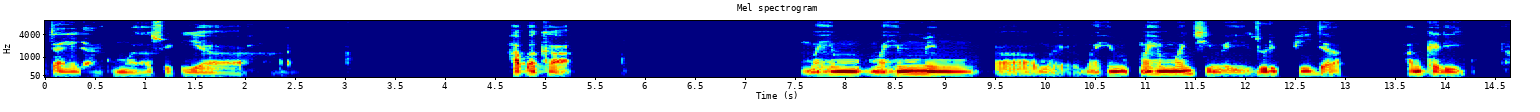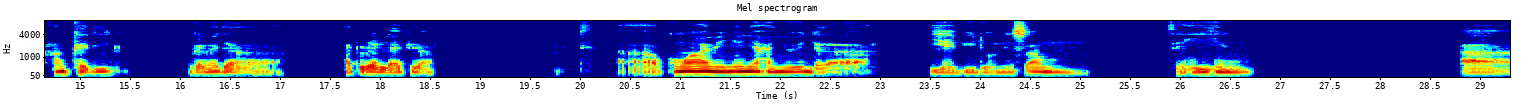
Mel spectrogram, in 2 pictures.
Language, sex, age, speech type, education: Hausa, male, 46-60, spontaneous, tertiary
